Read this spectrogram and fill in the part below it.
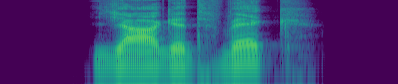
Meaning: second-person plural subjunctive I of wegjagen
- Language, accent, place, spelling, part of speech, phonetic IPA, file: German, Germany, Berlin, jaget weg, verb, [ˌjaːɡət ˈvɛk], De-jaget weg.ogg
